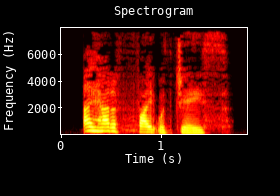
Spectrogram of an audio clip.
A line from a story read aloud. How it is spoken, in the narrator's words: said, trying to keep her voice even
